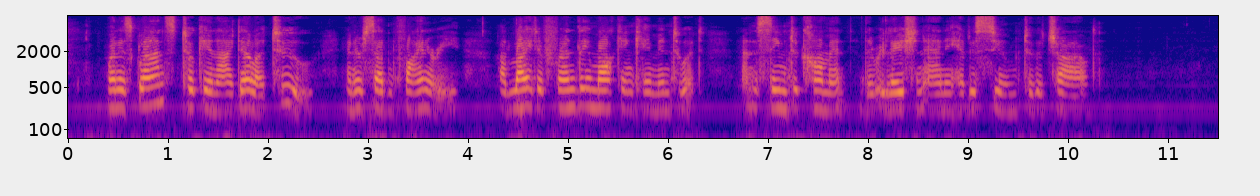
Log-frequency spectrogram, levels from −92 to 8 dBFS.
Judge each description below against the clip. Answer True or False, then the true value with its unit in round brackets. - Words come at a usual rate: True (160 wpm)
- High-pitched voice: True (220 Hz)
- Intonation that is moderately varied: False (2.1 semitones)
